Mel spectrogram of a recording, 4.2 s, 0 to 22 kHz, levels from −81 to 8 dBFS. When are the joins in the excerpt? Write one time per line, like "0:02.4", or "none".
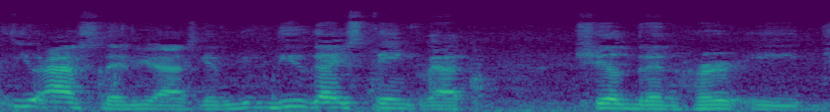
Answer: none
